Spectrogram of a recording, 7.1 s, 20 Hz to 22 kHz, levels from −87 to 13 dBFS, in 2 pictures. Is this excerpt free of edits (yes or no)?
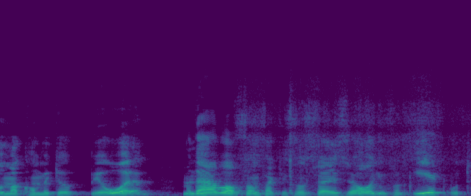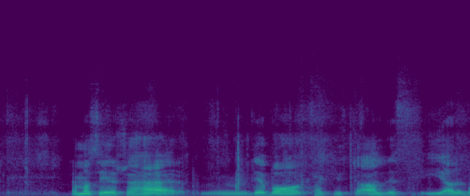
no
